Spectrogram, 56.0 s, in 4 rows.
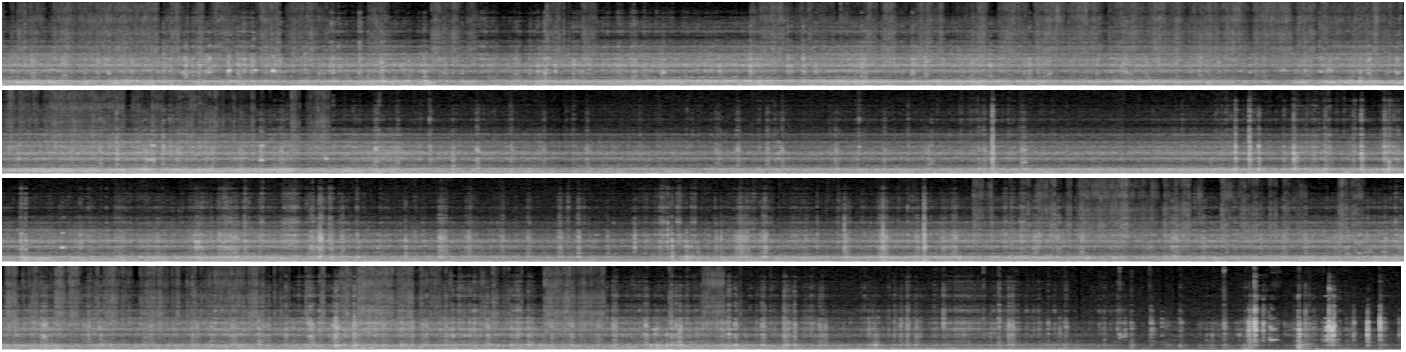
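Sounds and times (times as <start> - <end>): low rumble: 0.0 - 56.0
sports car engine running: 0.0 - 56.0
small rattles: 26.3 - 56.0.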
